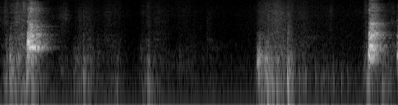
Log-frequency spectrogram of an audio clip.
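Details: Shih Tzu barking indoors at a reunion of Louis with his mother Lacey after seven months apart; a sharp bark near the start, a rougher burst mid-clip and another loud bark at the end, with quiet gaps between.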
